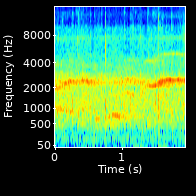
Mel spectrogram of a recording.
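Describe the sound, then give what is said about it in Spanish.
Applause from an audience rolls on steadily for about two seconds, an even wash of many hands clapping with a faint thin tone above it. “Aplausos para él, por favor.”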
